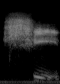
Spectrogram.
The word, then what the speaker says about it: qi: character right in the the roman alphabet she is spelled q-i right what is chi to start with because chi gong and tai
